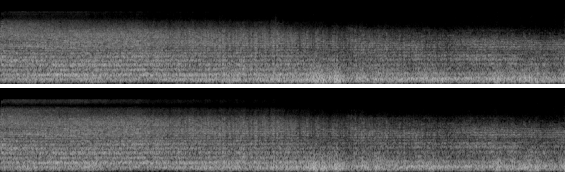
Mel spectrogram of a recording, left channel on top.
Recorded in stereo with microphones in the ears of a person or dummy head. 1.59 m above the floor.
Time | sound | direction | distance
0.0 | an aircraft | 5° left (ahead or behind) | ?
